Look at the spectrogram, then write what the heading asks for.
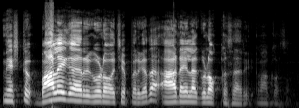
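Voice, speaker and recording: A woman's voice: low voice, animated, fast talker. A woman interviewing in a chatty, effusive and encouraging way.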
